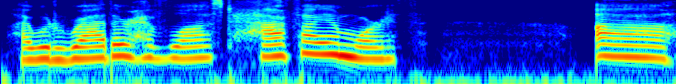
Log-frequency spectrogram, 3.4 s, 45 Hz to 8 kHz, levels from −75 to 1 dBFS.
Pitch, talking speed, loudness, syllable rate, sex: 235 Hz, 175 wpm, -16 LUFS, 4.7 syllables/s, female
